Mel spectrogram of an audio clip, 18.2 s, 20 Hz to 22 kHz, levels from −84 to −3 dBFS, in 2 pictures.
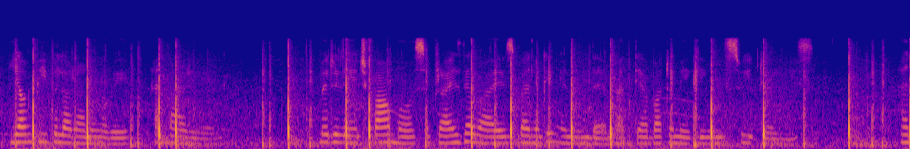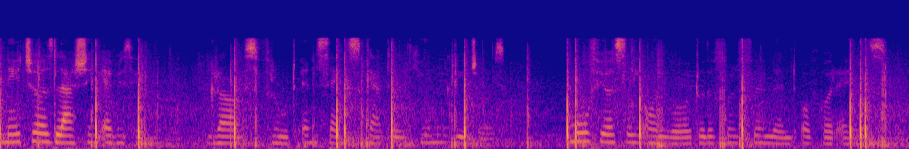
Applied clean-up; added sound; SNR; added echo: none; Fireworks; -5 dB; none.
